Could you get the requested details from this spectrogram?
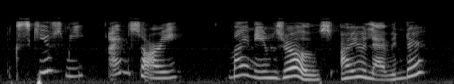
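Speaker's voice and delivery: tiny, squeaky little fairy voice. Reading a story aloud, voicing a little fairy asking for Lavender: squeaky little fairy voice. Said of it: "the little fairy squeaked".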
